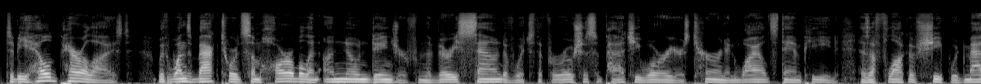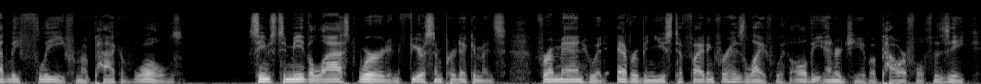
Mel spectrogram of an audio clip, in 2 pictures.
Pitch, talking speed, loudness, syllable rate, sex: 105 Hz, 215 wpm, -21 LUFS, 5.6 syllables/s, male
